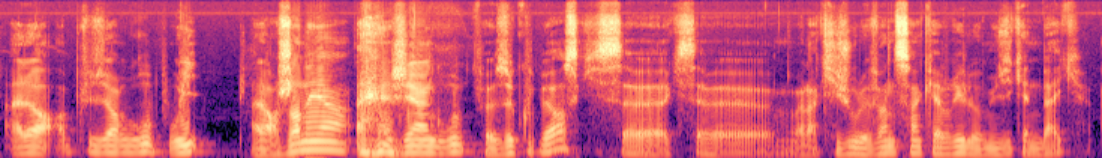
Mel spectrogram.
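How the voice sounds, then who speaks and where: Man from France, very low voice, dark tone, relaxed interview chat, hesitant. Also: normal speed, creaky, hardly any pauses. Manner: relaxed, hesitant with many fillers. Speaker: musician guest. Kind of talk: casual interview.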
